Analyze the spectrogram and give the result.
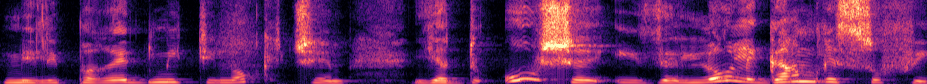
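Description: Her voice sits at a fairly high pitch and is somewhat breathy. This woman's pitch swings very widely. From Israel, kibbutz in Upper Galilee. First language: English (speaking Hebrew). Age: 60s. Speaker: adoptee sharing her story. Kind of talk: personal testimony interview. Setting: filmed podcast studio.

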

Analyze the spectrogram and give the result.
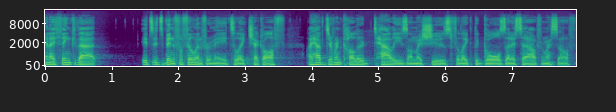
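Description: In a very clean recording with a silent background, a man with a plain, everyday voice talks fairly quickly at a fairly low pitch with fairly even intonation. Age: 20s. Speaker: content creator. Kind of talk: casual chat.

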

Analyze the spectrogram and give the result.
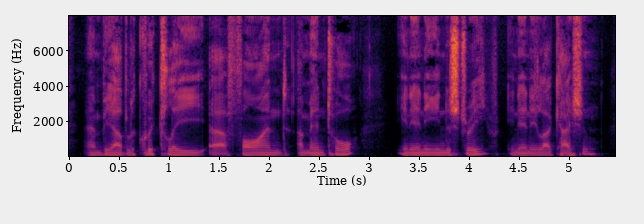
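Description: A man with an Australian accent and a fairly low pitch speaks at a fairly slow pace on a very clean recording with a silent background. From outback Queensland, Australia. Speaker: tech startup founder. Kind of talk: interview.

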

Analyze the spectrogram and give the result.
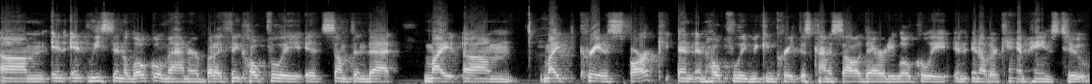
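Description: Over noticeable background noise, a man with an American accent speaks fairly quickly in a monotone, flat delivery, his fairly high pitch held at a very even loudness. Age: 30s. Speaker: union organizer. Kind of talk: casual interview.

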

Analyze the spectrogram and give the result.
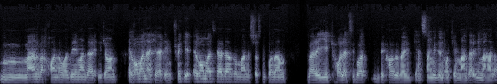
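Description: A man speaks at a fairly quick pace in a fairly low voice. His loudness stays very even and his intonation is flat and monotone. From Afghanistan, raised in Iran. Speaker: Afghan migrant. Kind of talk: interview.

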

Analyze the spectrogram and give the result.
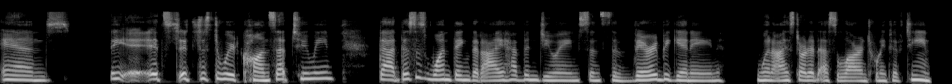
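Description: A woman with a Texan accent talks at a moderate pace and medium pitch, with ordinary pitch variation. The sound is dry and close with no echo, over a quiet background. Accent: Texan American. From Texas. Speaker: podcast host, small business owner. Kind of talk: casual solo podcast talk. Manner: animated.

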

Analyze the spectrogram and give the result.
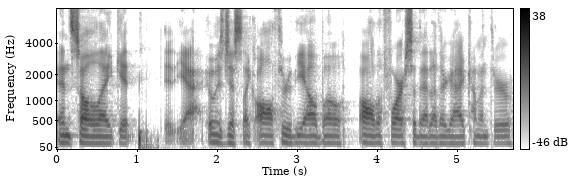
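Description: Flat and monotone, a fairly low-pitched man with an American accent speaks at a moderate pace. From Michigan. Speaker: sports podcast co-host. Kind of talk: casual chat.

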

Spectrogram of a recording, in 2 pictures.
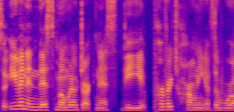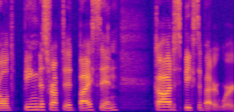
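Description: A woman with an American accent and a normal speaking voice talks at a fairly quick pace with a medium pitch and fairly even intonation, in dry, close sound with no echo on a very clean recording with a silent background. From Texas, Dallas area. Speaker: ministry resident. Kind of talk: presentation of Bible overview.

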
